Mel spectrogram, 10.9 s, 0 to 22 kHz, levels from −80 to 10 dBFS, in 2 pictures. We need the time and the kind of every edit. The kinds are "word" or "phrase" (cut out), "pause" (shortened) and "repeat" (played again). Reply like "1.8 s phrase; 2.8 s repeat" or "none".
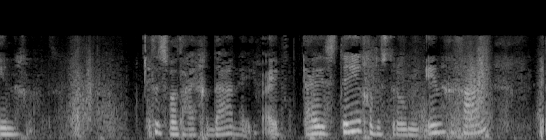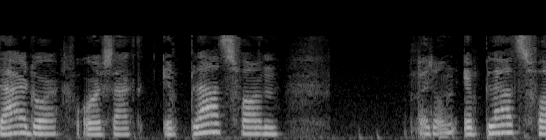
1.5 s word; 5.4 s word; 6.2 s word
